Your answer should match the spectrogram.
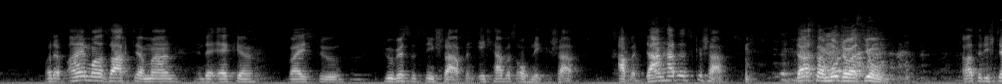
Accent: Canada; German is a second language; now in Germany; Ich komme ja aus Kanada und da musste ich hier in Deutschland nochmal etwa die Sprache lernen.

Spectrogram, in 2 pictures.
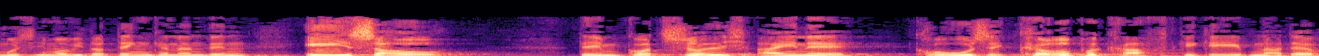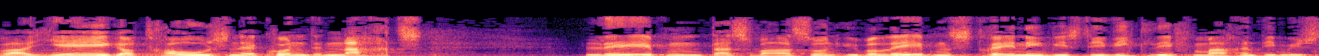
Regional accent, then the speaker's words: Baden-Württemberg, Germany; Ich bin Schwabe.

